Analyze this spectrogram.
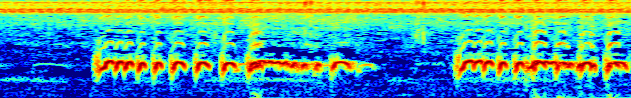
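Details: Local zebra dove singing two phrases of soft, rapidly rolling coos on one steady pitch, a short gap between them, over a faint high-pitched hiss.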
